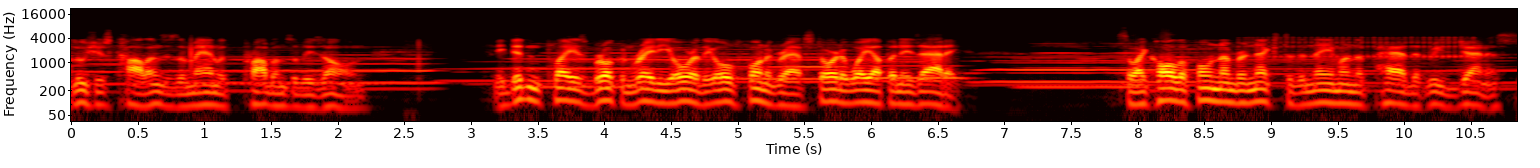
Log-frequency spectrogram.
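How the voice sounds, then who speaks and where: An American actor in middle age playing an anxious, coolly polite killer, narrating in clipped, intense phrases in old radio drama style. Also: male voice, sits low, fairly quick, natural voice. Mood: brooding. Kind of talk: 1940s-50s radio suspense acting, narrating. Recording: muffled old radio recording, organ music behind.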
